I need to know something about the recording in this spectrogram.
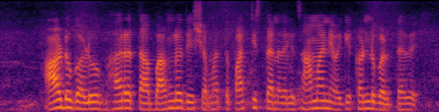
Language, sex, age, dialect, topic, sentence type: Kannada, female, 31-35, Coastal/Dakshin, agriculture, statement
